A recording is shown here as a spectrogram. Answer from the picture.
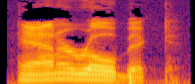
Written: anaerobic

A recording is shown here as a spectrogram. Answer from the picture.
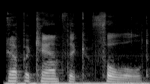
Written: epicanthic fold

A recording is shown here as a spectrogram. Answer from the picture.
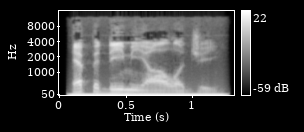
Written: epidemiology

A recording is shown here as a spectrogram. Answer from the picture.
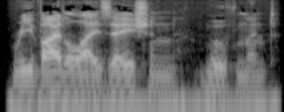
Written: revitalization movement

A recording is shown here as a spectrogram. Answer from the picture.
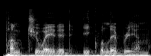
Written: punctuated equilibrium

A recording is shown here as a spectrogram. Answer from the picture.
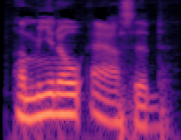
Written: amino acid

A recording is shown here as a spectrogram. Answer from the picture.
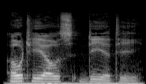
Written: otiose deity

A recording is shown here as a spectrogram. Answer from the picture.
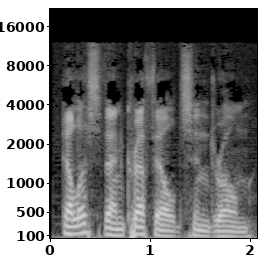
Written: Ellis-van Creveld syndrome

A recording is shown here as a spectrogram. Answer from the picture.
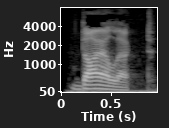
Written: dialect

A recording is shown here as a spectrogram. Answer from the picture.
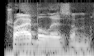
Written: tribalism

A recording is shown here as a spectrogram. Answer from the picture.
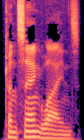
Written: consanguines

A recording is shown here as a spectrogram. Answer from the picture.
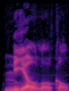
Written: neolocal

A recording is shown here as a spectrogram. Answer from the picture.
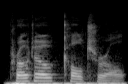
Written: protocultural

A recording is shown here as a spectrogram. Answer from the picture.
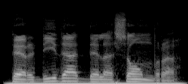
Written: perdida de la sombra

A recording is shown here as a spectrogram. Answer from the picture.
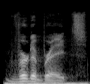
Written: vertebrates

